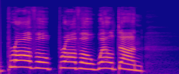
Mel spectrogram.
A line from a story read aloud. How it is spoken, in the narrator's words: old Zheng, who was beaming and shouting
